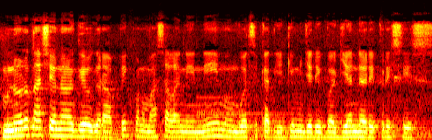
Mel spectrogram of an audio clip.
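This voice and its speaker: A man speaks very fast at fairly high pitch. His intonation is fairly even, and background noise is noticeable. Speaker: podcast host. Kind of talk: casual solo chat with reading of articles. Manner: casual, laughing often.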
